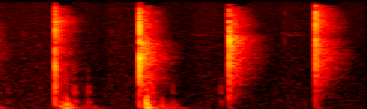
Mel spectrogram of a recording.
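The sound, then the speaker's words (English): A cat batting at a fan makes four sharp, snappy knocks at a steady rhythm, each a quick crack that fades fast, with no talking in between. “Is there like a cat hitting a fan in your room?”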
